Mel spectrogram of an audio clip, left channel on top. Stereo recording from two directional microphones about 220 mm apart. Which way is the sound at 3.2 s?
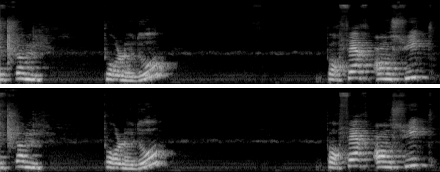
45° right (ahead or behind).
